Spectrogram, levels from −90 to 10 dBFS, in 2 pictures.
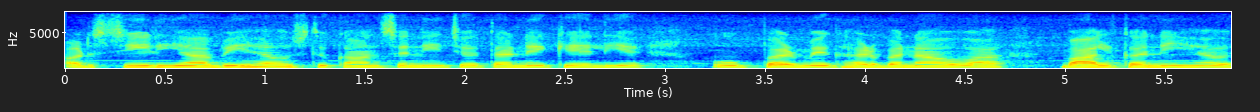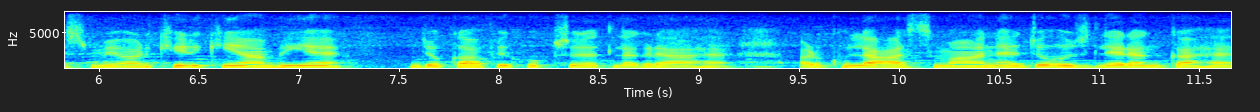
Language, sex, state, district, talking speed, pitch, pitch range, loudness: Hindi, female, Bihar, Araria, 195 wpm, 205 Hz, 200-215 Hz, -24 LUFS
